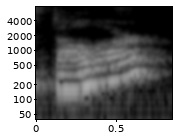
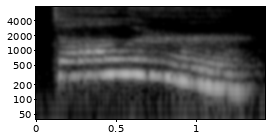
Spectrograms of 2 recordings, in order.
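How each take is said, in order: First: "Dollar" with a full AR, rising as a question; puzzled mispronunciation. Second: "Dollar" with a reduced "ler" ending, high and drawn out; gasp, then a high realizing "Dollar", ending in ler; corrected pronunciation. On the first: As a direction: query "Dollar" said as spelt, doll-ARR. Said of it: "that doesn't make sense". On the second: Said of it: "We have to change the sound". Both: Shown as a demonstration.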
